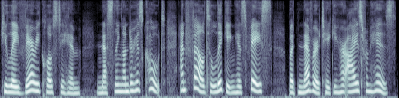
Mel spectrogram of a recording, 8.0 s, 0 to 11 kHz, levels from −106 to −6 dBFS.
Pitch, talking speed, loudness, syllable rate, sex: 220 Hz, 175 wpm, -17 LUFS, 4.4 syllables/s, female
